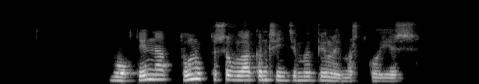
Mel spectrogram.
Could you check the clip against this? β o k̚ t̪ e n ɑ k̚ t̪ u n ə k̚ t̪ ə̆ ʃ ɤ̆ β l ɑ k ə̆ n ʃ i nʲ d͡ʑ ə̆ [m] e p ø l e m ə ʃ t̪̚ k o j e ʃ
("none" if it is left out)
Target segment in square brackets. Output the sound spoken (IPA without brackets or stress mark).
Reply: m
